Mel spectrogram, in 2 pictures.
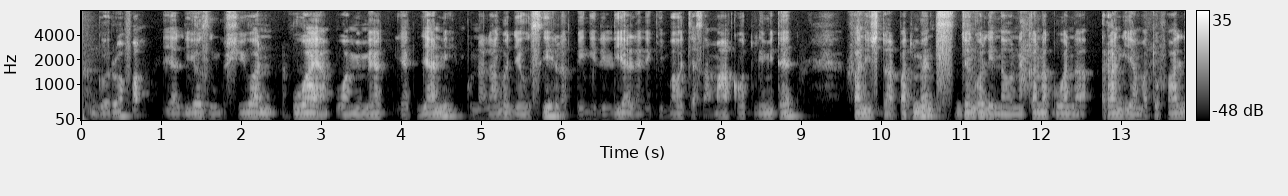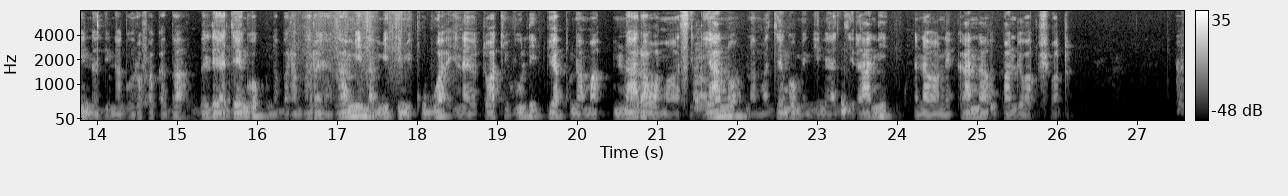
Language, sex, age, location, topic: Swahili, male, 18-24, Nairobi, finance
